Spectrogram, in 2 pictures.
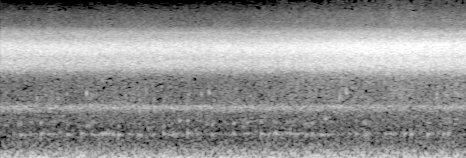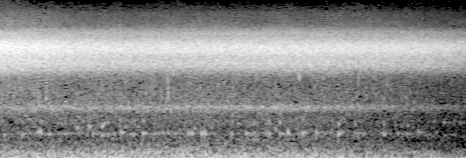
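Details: Brood X periodical cicadas, the seventeen-year Great Eastern Brood of the eastern United States, in a loud outdoor summer chorus made by males to attract females; a steady high, hissing buzz swelling mid-clip, with a duck present.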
